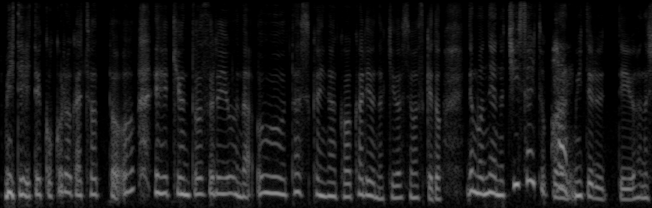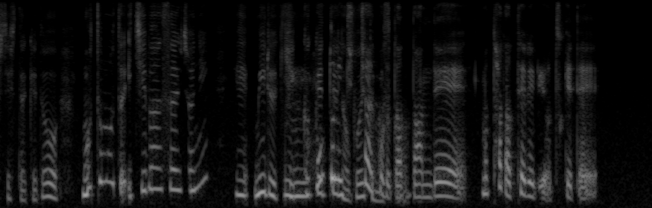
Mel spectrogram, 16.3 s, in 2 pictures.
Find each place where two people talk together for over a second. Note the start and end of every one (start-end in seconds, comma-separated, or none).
11.7-13.2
